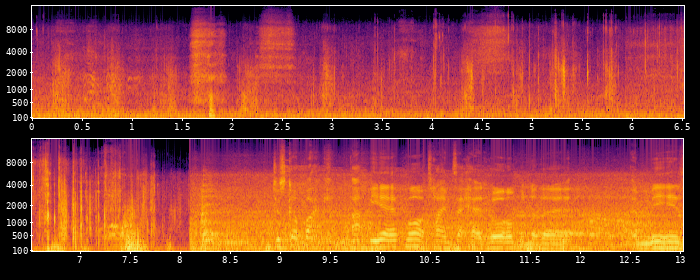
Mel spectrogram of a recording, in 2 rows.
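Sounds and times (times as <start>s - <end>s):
footsteps on icy path: 0.0s - 8.1s
outdoor background noise: 0.0s - 13.0s.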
